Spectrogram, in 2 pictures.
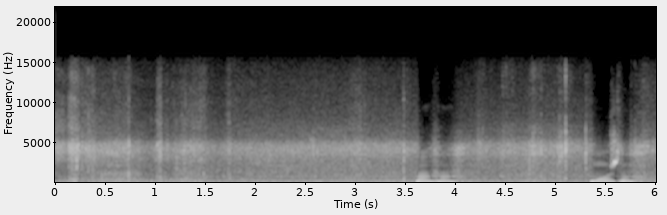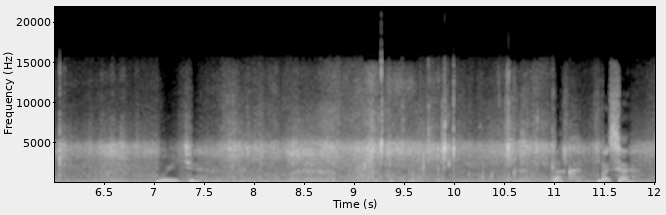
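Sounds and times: background hiss: 0.0 - 12.0
footsteps crunching dry leaves: 0.0 - 12.0.

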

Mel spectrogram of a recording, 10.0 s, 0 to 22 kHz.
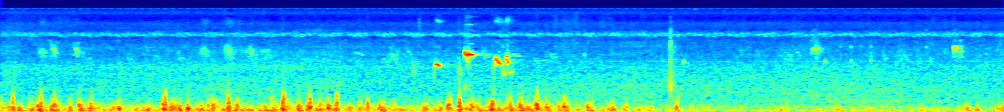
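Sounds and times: bird high chirps: 3.5 - 5.7.

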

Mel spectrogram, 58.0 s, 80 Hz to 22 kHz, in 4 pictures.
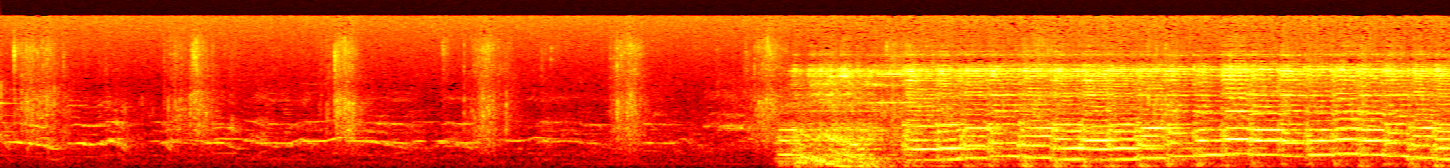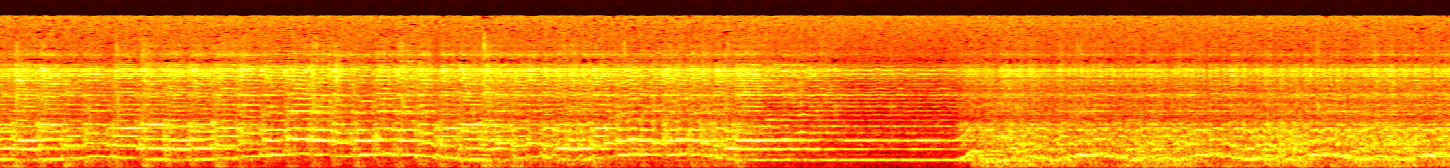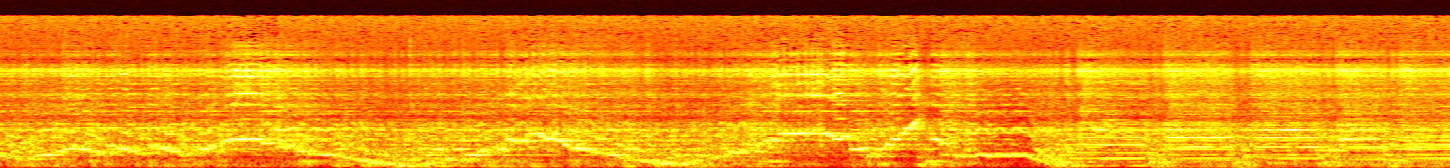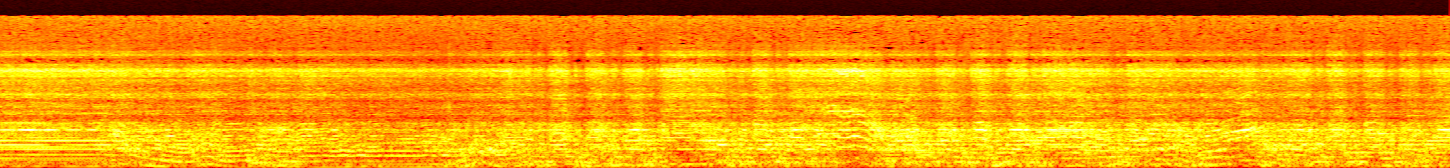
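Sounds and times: electric guitar fast runs: 7.6 - 12.3.

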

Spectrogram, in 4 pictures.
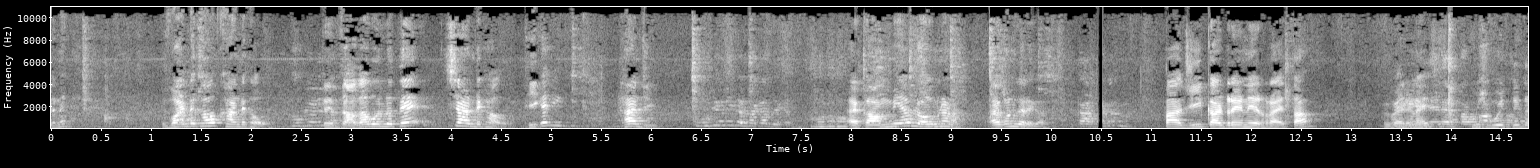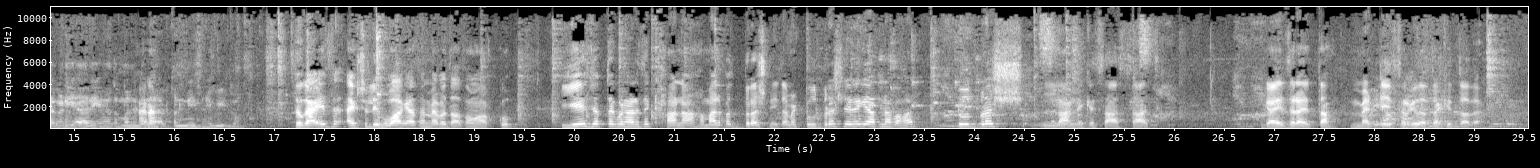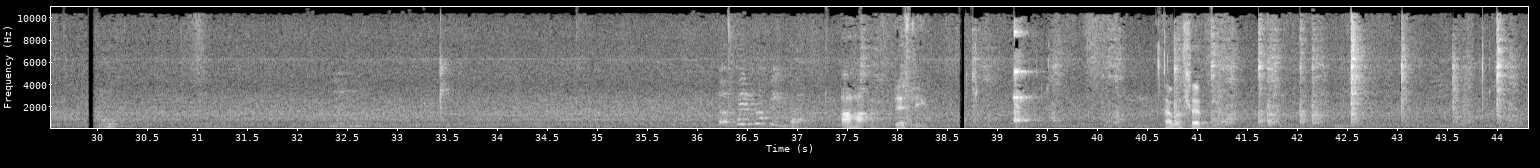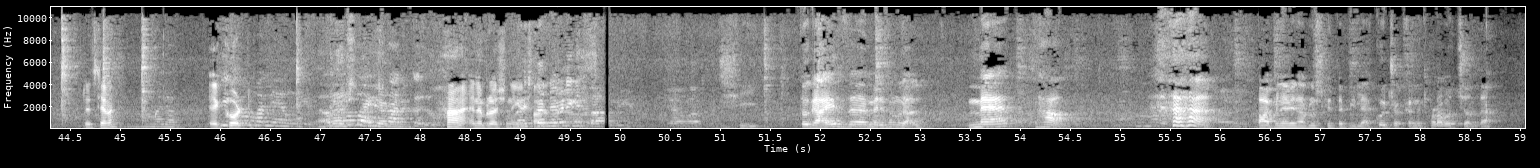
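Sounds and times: kitchen background noise: 0.0 - 59.0.

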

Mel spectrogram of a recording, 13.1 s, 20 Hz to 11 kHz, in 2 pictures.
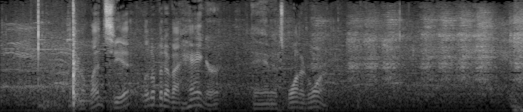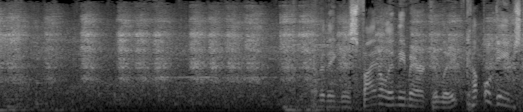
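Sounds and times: crowd hubbub: 0.0 - 13.0.

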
